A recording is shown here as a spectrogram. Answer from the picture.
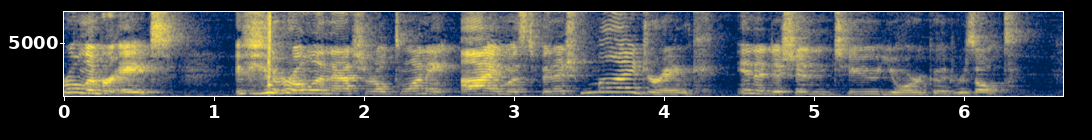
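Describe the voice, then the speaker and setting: Over noticeable background noise, a woman talks at a moderate pace with very wide pitch swings and big swings in loudness. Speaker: dungeon master and podcast host. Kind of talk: tabletop role-playing game podcast, casual and improvised. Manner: casual, self-deprecating, laughs often.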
